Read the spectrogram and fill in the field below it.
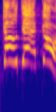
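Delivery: put-on high, sweet little girl cheer; very high sweet kid cheer; sweet cheering daughter. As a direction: cheer him on like a small girl. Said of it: "trying to cheer me on, super sweet".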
